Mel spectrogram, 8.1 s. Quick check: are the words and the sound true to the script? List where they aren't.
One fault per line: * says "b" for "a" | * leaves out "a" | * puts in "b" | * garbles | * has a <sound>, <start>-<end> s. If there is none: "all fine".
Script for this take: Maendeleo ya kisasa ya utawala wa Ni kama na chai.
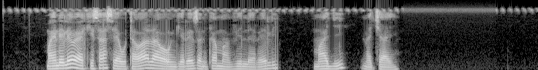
* puts in "Uingereza"
* puts in "vile reli maji"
